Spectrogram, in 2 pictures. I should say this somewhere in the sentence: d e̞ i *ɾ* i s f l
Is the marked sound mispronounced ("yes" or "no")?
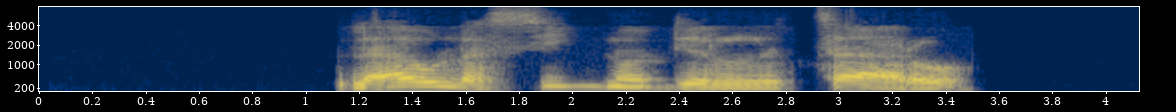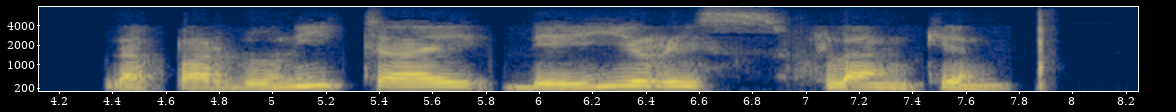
no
